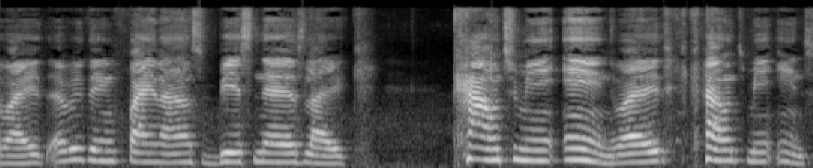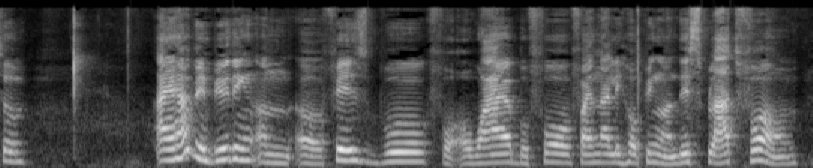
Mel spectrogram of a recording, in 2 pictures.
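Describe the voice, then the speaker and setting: A woman from Cameroon in her thirties, chatting casually to viewers about money and thanking them by name as she goes. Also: mid-range voice. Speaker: personal finance content creator. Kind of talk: casual livestream talk to viewers.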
